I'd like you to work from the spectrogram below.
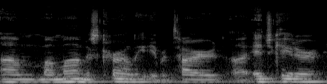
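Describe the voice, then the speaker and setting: There is audible room echo and noticeable background noise as a man with an American accent speaks. His pitch is medium, and his intonation stays fairly even. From Brooklyn, New York and Athens, Georgia. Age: 50s. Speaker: radio program director. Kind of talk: oral history interview. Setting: radio station studio. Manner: halting, many fillers.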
